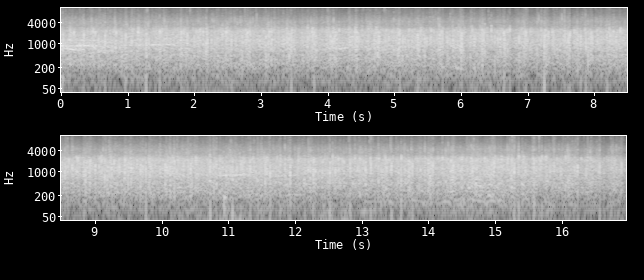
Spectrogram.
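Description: A large opera-house audience applauding, the dense clapping holding steady throughout.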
